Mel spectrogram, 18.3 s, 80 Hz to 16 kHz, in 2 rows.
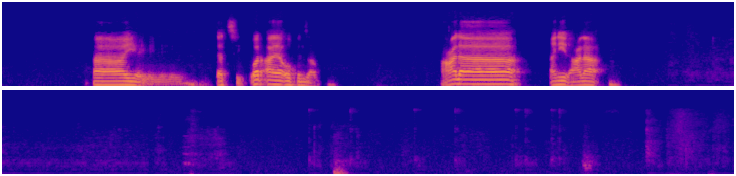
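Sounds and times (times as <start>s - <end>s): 
speech: 1.1s - 2.1s, 2.7s - 4.2s, 5.5s - 7.8s
typing on a computer keyboard: 13.0s - 16.3s.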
